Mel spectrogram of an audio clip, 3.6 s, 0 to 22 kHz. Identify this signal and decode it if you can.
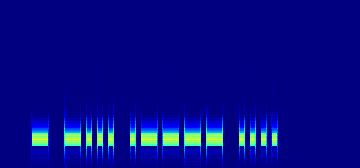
Morse code, heard as a keyed tone, about 22 wpm, 700 Hz. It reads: TB1H
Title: DXCC-100 Call Signs - 4 Characters - Repeated 3x - 22wpm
